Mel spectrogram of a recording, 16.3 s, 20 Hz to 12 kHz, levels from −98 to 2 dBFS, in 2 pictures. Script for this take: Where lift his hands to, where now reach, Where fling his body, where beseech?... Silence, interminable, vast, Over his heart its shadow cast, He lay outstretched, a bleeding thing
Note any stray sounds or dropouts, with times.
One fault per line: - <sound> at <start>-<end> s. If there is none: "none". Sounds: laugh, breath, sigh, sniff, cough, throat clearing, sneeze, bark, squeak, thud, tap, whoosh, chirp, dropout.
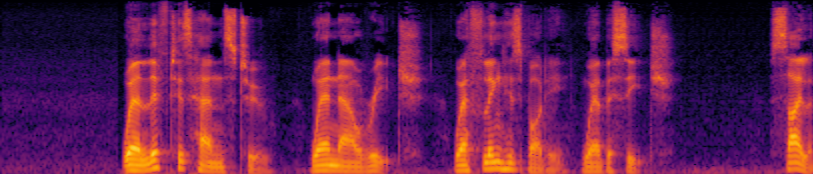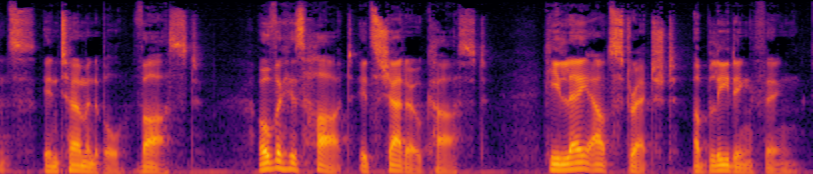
none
